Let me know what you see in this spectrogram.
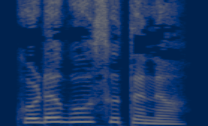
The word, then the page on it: ಘಟಿಕಾಸ್ಥಾನ: ghaṭikā sthāna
